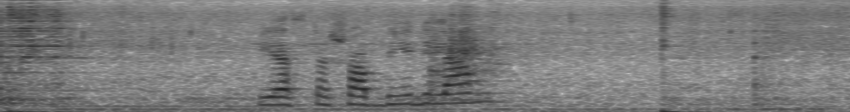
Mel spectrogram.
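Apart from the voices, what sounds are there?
onion frying in oil with black cumin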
